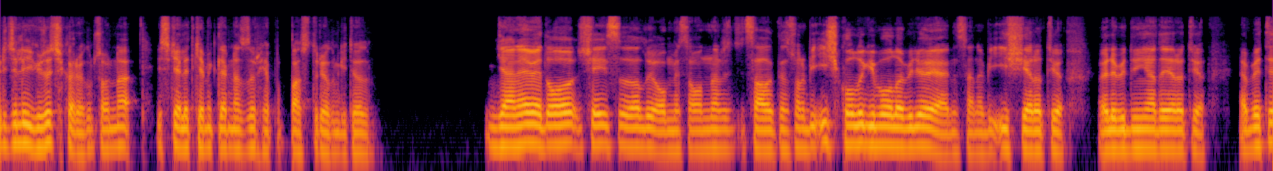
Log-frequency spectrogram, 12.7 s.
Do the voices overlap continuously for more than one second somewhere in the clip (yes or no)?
no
